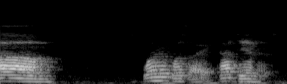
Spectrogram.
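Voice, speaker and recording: Very slow and monotone with flat intonation, a man speaks at a fairly high pitch. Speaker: occult YouTuber. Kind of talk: casual vlog monologue. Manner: halting, many fillers and restarts.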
